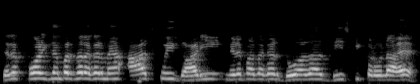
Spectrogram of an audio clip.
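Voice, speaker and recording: A hoarse man gives a classroom lecture, mixes in English terms, and keeps quizzing the class with repeated questions. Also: extremely high pitch, steady tone, moderate pace. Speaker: tax course lecturer. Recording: tinny phone-like lo-fi recording.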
